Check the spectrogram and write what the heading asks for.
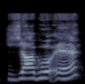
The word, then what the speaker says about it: Jabouin: I have Priscilla, and I'm going to try to say her last name without messing up, Jabouin.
